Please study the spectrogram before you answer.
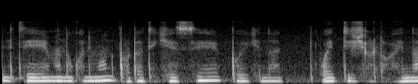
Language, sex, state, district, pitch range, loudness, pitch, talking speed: Nagamese, female, Nagaland, Kohima, 150-165 Hz, -14 LUFS, 155 Hz, 200 wpm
